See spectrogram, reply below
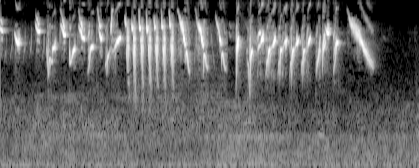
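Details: Goldfinch singing a wild-type song meant for tutoring young birds: a rapid, continuous run of bright twittering notes and buzzy trills, ending with a downward slurred note, no background noise.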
